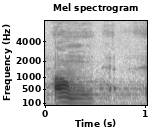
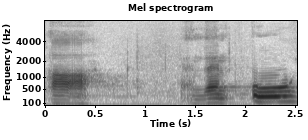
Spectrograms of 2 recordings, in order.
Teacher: it's a it's a wonderful word it's written a u m you start in the back of the mouth ah and then o you fill the mouth and M closes at the mouth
